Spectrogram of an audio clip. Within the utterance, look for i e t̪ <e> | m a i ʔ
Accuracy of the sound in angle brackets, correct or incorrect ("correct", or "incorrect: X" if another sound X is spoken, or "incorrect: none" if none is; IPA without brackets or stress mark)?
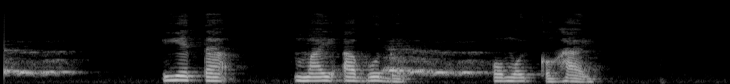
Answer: incorrect: a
